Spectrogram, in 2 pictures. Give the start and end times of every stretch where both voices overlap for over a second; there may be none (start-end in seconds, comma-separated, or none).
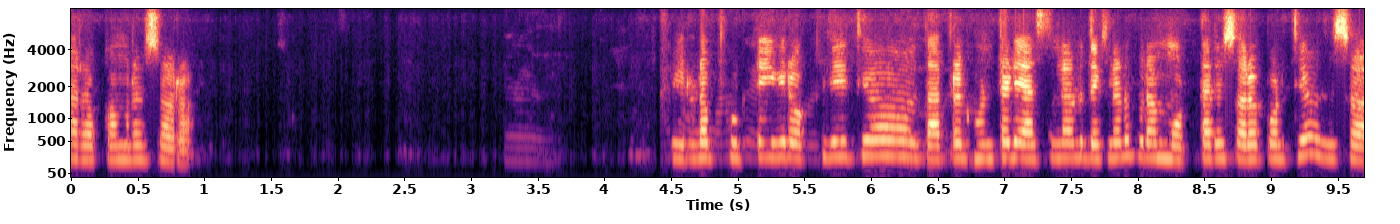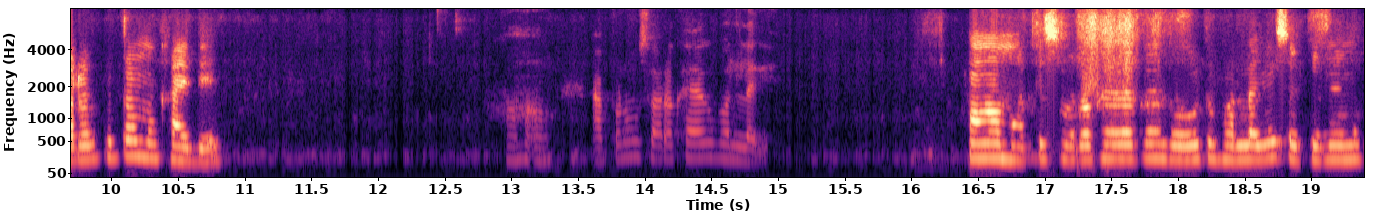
4.4-6.7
